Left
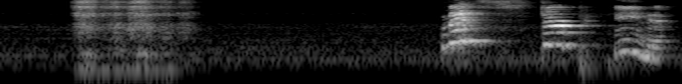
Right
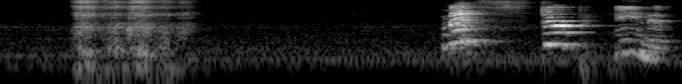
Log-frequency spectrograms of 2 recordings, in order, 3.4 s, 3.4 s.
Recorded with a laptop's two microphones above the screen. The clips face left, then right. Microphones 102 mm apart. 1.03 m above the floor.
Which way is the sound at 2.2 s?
35° left (ahead or behind).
